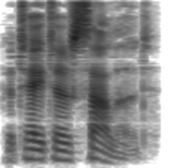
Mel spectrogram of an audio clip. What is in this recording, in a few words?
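"potato salad", British English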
